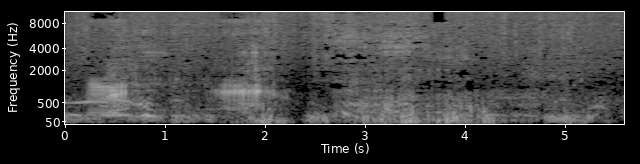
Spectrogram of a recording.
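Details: Pride of lions fighting buffalo: two short, strained moaning cries at the start, then choppy, pulsing low growls and grunts that rise and fall through the struggle.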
